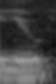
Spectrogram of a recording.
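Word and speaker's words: ewe: She was dressed as a U. This kind of U. E-W-E.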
